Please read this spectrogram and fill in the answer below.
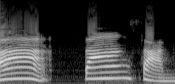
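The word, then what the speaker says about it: สร้างสรรค์: ติด ต่อ มา คำ ว่า สร้าง สรรค์ อ่าน ว่า สร้าง สรรค์ หน้า ตา มา ทำ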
